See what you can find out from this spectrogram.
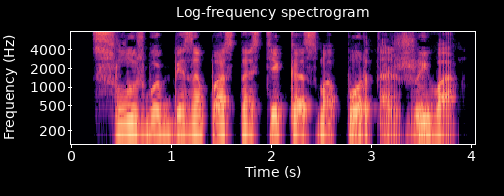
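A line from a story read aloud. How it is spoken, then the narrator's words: Said through gritted teeth. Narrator (Russian): Процедил Азам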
